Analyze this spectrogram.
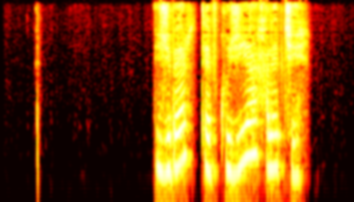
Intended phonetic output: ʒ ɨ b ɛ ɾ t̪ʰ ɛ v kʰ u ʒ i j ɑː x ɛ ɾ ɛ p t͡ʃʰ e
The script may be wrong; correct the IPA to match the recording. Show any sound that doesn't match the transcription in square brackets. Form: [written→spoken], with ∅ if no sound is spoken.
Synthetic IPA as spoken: ʒ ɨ b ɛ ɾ t̪ʰ ɛ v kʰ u ʒ i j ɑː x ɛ [ɾ→l] ɛ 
